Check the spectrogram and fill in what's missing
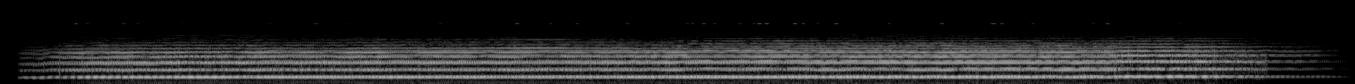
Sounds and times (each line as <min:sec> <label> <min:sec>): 0:00.2 trumpet chorus 0:13.5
